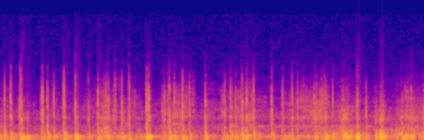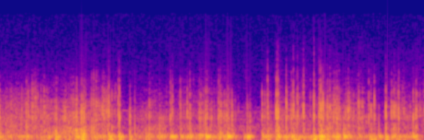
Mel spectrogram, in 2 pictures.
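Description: A thick brown embossed leather journal, held close in front of a microphone, is tapped with long nails on its cover and top edge. The result is a rapid, uneven stream of short, dull taps that die away almost at once, over a heavy, steady low-pitched rumble.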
